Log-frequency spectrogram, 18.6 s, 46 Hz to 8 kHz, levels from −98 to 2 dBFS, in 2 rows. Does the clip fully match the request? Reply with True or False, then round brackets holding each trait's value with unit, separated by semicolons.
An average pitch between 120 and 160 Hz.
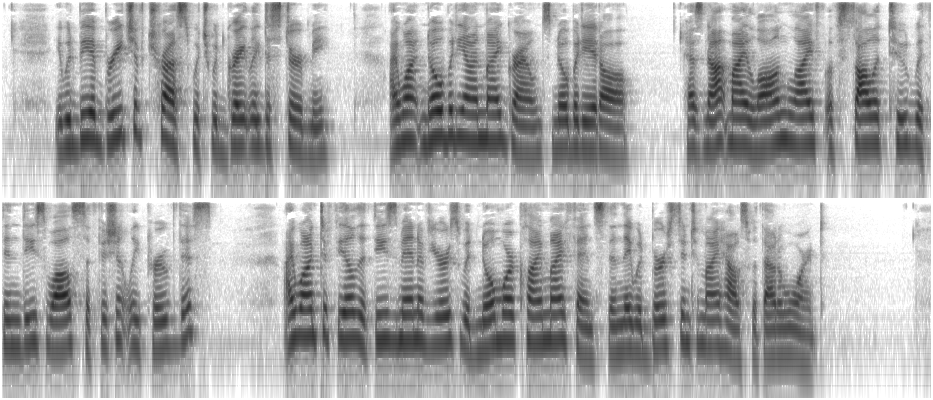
False (185 Hz)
